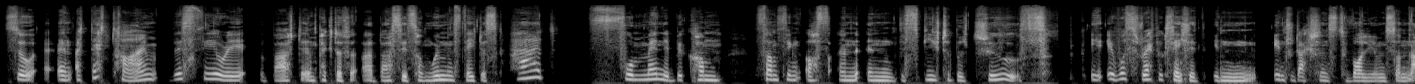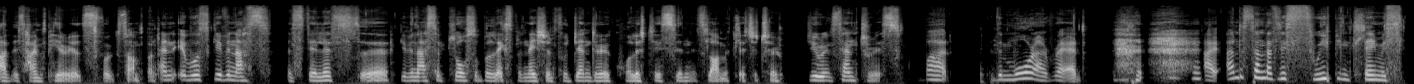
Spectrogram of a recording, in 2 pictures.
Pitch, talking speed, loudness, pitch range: 205 Hz, 150 wpm, -19 LUFS, 180-230 Hz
